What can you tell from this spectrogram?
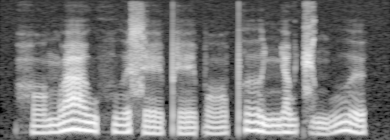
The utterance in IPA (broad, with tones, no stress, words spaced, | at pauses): hɔː˩˧ŋʋaː˥˨w hu˩˧ə̯ sɛː˩ pʰɛː˩pɔː˩˧pʰɤː˥˨ ɲa˧wt͡ɕu˩ŋʋu˥˨ə̯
